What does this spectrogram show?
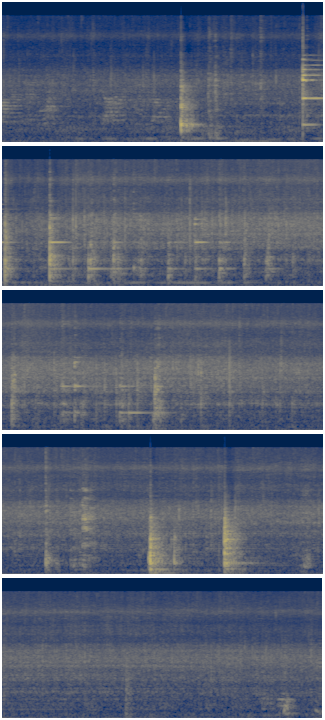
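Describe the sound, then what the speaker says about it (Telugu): Onions frying with salt in a pan, a steady sizzle broken by repeated spatula scrapes and clinks as they are stirred, close and moderately loud throughout, with no voices. "ఉల్లిపాయ అన్నీ వేగిపోయినాయి."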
